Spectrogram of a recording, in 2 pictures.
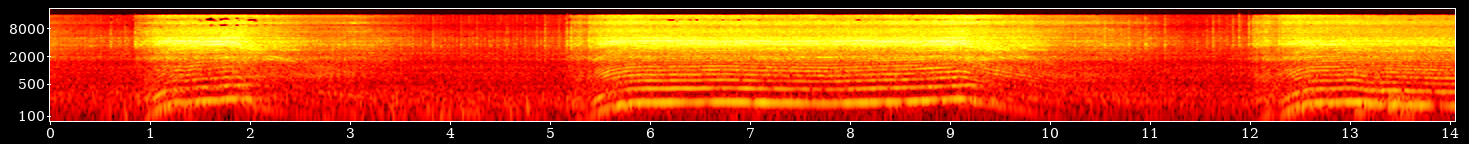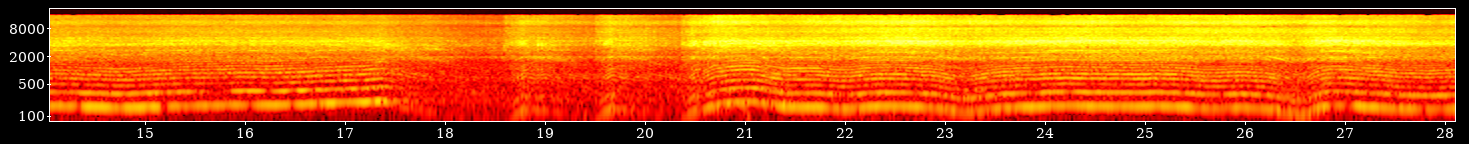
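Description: Chainsaw cutting through a felled tree trunk in several long cuts. Each time the engine revs up, drops in pitch and holds under load through the wood, then rises briefly as it comes free and falls back between cuts.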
